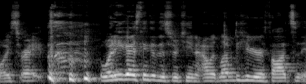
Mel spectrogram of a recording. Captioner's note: laughing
